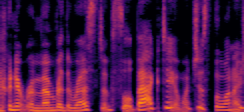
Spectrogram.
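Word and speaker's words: sulbactam: Solbactam, Durlobactam.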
